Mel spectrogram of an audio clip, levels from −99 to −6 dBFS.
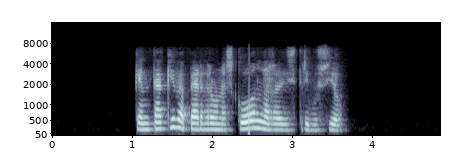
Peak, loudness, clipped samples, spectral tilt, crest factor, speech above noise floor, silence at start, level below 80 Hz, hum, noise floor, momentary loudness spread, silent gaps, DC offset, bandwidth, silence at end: -4 dBFS; -22 LUFS; under 0.1%; -5.5 dB/octave; 20 dB; over 69 dB; 1.05 s; -62 dBFS; none; under -90 dBFS; 10 LU; none; under 0.1%; 7.4 kHz; 1.25 s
